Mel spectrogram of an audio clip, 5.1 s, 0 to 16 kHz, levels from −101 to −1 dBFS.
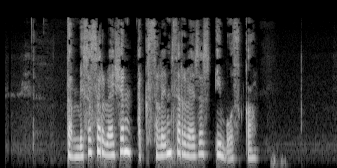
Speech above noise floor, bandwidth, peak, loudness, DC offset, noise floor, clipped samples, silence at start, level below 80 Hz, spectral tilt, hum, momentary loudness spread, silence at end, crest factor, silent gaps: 48 dB; 11.5 kHz; -4 dBFS; -22 LUFS; under 0.1%; -69 dBFS; under 0.1%; 1 s; -66 dBFS; -5 dB/octave; none; 11 LU; 1.2 s; 18 dB; none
